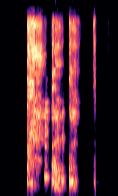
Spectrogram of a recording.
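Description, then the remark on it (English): A person coughs three times in quick, harsh succession, then gives one short, softer cough after a brief pause. The coughing is loud, with no talking. “One of them coughs.”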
